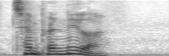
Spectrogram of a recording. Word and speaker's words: Tempranillo: Tempranillo. You've got to get a yo at the end.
